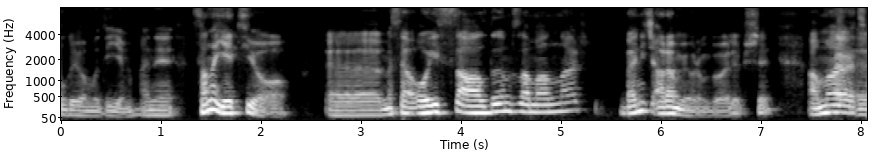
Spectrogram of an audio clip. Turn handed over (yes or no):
no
